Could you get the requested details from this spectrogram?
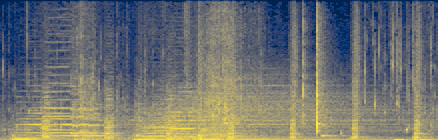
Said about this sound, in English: Okay, okay, got it. Now I'm spitting all over the place. Jesus, I'm a mess.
